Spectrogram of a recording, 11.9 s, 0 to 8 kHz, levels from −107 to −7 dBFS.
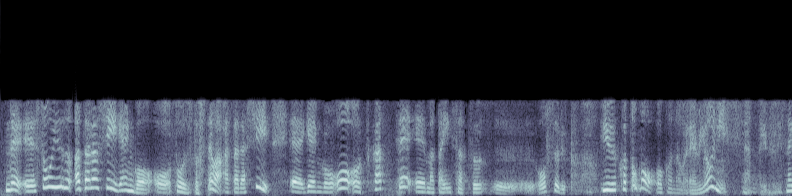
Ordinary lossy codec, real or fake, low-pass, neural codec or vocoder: AAC, 16 kbps; fake; 7.2 kHz; codec, 16 kHz, 0.5 kbps, X-Codec, WavLM features, trained on Multilingual LibriSpeech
